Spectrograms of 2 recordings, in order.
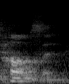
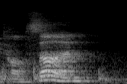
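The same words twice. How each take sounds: First: The stress is on the first syllable. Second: The stress is on the second syllable. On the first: The speaker calls it right. "I say Thompson" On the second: The speaker calls it wrong. "I don't say Thompson"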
